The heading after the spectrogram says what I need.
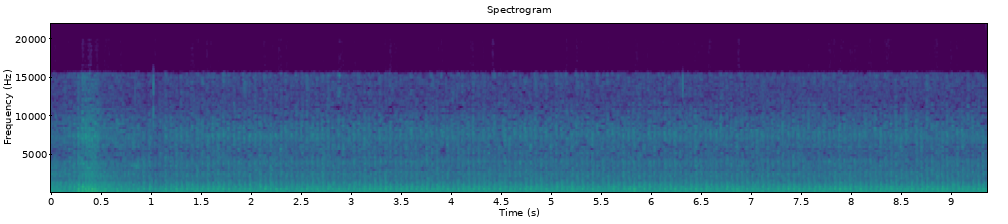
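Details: Truck diesel started after battery maintenance and terminals retightened: cranks with a short burst, then settles into a steady, even clatter at idle with no misses; healthy start and idle.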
